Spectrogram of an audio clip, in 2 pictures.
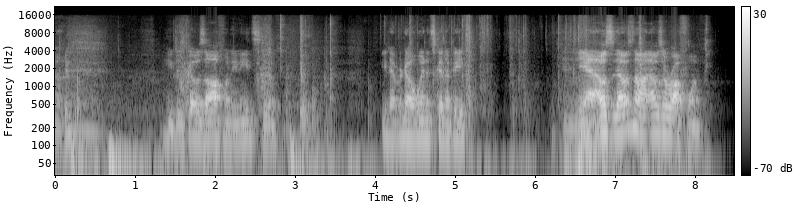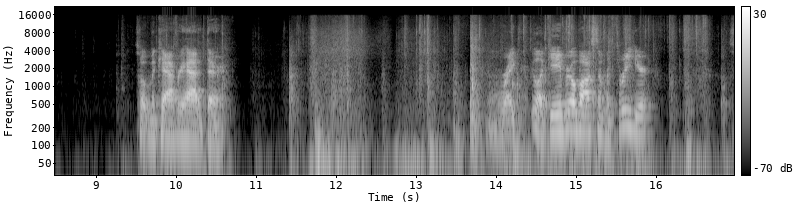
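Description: Cardboard and plastic wrapping rustle and crinkle close by.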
